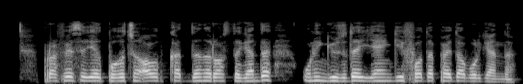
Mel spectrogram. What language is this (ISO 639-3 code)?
uzb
